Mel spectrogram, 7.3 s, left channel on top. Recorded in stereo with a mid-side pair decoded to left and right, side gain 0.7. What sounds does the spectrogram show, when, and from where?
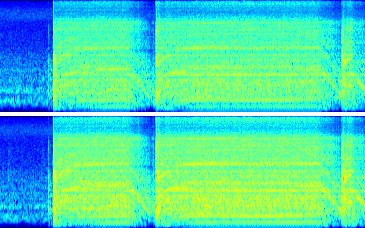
1.0 s a blender: 25° right, 0.5 m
